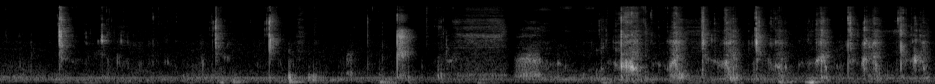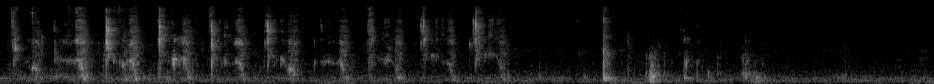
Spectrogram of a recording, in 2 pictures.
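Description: Close-up mouth sounds of a person chewing and crunching food: many short, wet clicks that come thickest in the middle and thin out towards the end.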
